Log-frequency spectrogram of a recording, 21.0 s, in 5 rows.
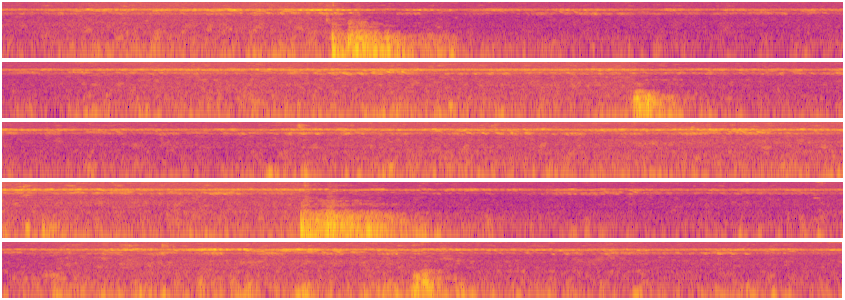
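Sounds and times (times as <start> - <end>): insects chirping: 0.0 - 21.0
dull fireworks boom: 1.6 - 2.6, 7.4 - 7.8, 14.1 - 15.7.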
